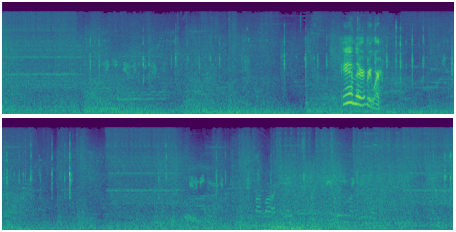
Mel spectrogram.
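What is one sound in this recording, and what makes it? Energy weapons zap and crackle in a fight.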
